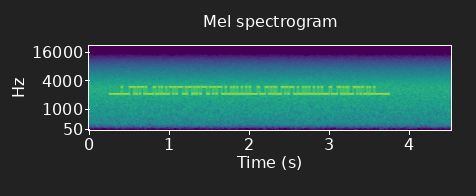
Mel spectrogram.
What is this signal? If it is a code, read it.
RTTY (75 baud, 850 Hz shift), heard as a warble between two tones, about 2550 Hz centre, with radio static. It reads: CQ TEST OK1VNX OK1VNX CQ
